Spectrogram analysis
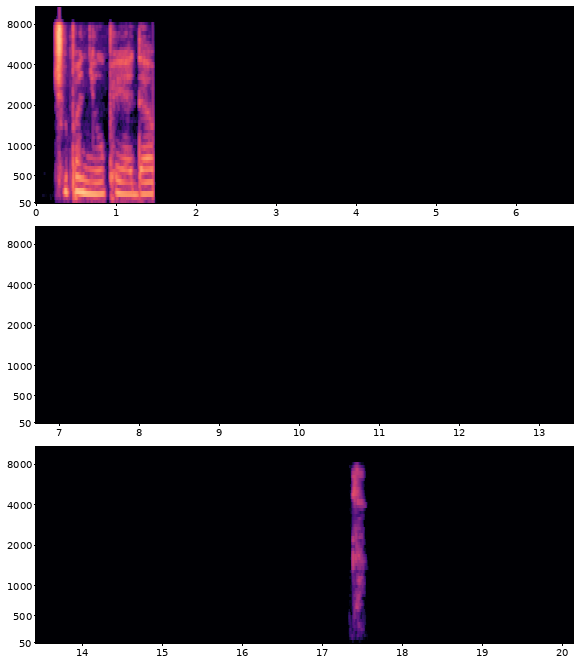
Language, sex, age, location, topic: Swahili, female, 18-24, Kisii, health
